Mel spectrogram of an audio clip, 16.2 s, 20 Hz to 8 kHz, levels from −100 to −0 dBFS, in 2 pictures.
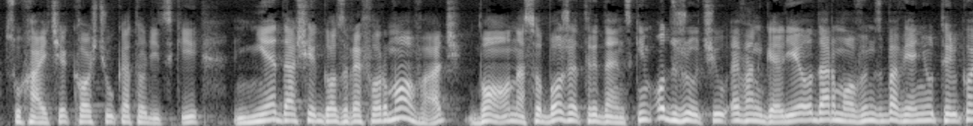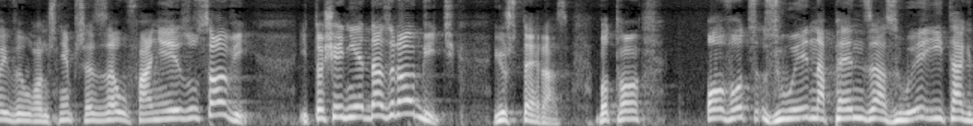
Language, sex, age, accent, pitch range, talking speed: Polish, male, 50-69, native, 125-180 Hz, 145 wpm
